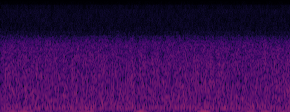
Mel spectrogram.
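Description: Steady background noise with a low hum and no distinct events: open-air stadium ambience picked up by the broadcast microphone.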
